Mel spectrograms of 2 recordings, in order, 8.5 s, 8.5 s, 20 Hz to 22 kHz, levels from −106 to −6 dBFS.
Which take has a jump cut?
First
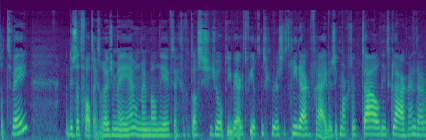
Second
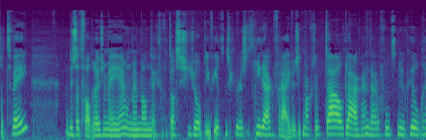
second; 4 cuts; at 1.8 s, 3.0 s, 4.2 s, 6.9 s

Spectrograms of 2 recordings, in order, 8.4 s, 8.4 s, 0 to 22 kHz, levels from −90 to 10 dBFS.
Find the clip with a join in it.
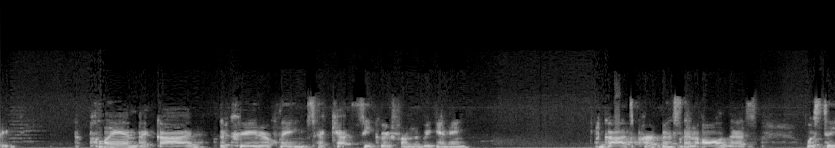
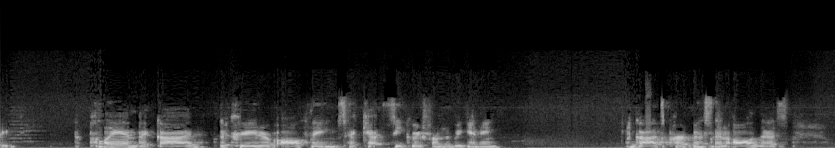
first; 1 cut; at 2.7 s

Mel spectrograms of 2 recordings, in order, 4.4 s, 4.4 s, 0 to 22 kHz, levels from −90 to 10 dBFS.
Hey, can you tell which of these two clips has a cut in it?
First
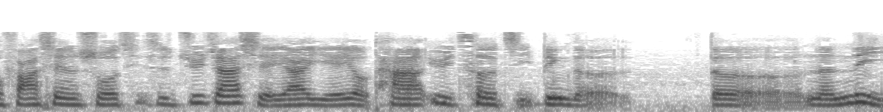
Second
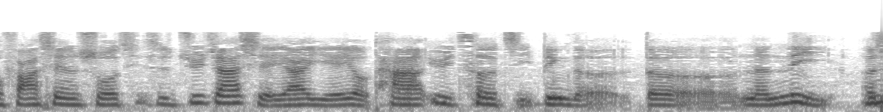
second; 1 cut; at 3.2 s

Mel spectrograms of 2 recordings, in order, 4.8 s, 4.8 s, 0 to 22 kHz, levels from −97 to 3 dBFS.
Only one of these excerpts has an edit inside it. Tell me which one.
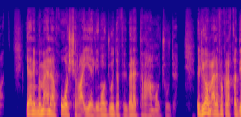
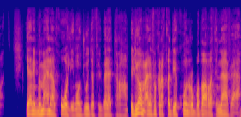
second; 2 cuts; at 1.4 s, 2.5 s

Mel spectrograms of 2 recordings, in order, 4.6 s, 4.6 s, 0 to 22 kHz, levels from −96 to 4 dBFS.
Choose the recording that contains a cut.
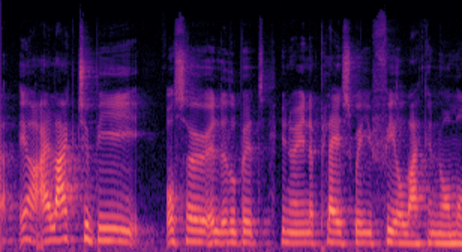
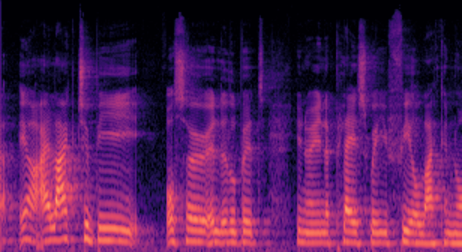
first; 1 cut; at 2.7 s

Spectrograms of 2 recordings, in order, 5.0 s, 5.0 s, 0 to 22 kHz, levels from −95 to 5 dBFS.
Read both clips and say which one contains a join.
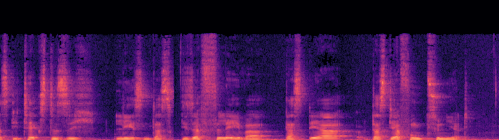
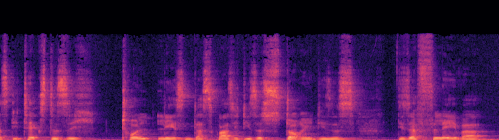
first; 2 cuts; at 1.1 s, 1.7 s

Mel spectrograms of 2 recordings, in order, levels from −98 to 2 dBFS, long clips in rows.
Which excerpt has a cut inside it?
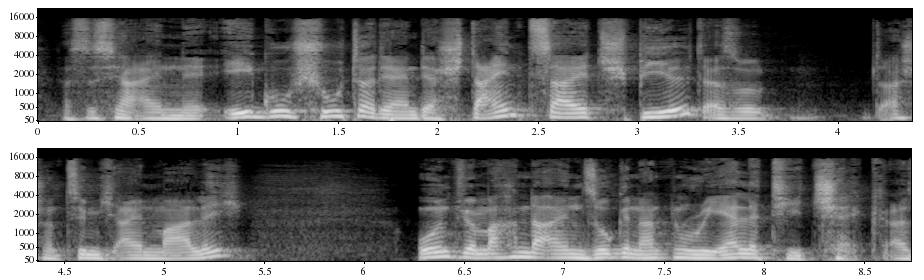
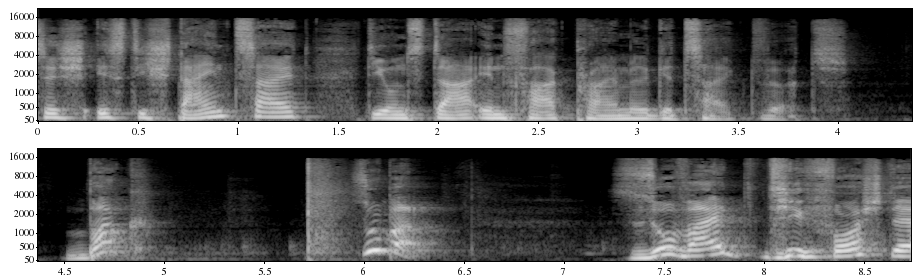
second; 1 cut; at 2.6 s

